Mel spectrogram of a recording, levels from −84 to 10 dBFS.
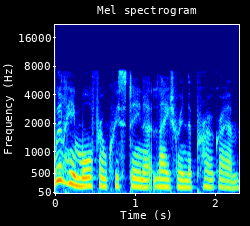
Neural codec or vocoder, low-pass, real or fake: none; 7.2 kHz; real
